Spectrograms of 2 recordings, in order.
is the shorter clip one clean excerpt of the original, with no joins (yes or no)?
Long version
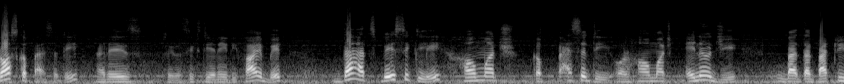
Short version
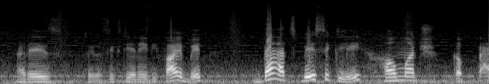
yes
